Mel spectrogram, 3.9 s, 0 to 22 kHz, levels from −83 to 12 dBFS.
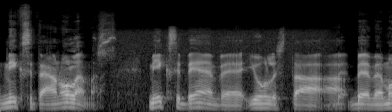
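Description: A short speech clip where the radio drops into analogue: from 0.92 s to 3.48 s it's digital radio blending to analogue, crossfading over about 283 ms to the station's FM feed and back. On the FM side the level dips by about 2 dB, and there's a faint hiss sitting well below the speech until it blends back to digital.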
